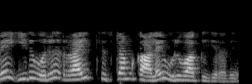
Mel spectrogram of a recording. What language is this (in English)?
Tamil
